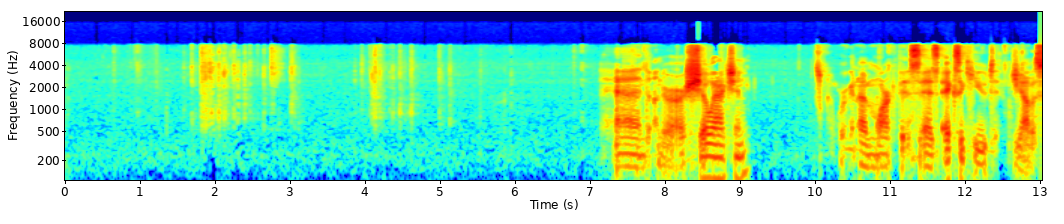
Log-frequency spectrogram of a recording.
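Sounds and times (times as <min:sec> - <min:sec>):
faint keyboard typing: 0:00.0 - 0:06.1, 0:06.8 - 0:07.2, 0:12.4 - 0:13.0.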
